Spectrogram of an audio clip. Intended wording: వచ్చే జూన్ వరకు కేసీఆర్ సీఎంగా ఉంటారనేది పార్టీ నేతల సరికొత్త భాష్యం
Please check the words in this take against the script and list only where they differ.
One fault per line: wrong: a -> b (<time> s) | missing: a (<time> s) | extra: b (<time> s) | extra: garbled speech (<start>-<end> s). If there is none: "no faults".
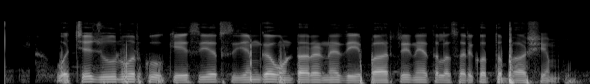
no faults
